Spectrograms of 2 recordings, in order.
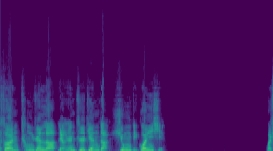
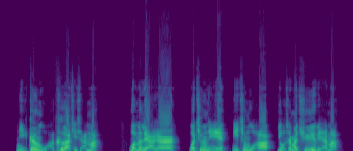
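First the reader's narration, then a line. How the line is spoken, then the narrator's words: Laughing. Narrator (Chinese): 夏雷笑了两声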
